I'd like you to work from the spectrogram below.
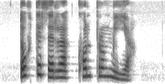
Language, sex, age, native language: Icelandic, male, 7, Icelandic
